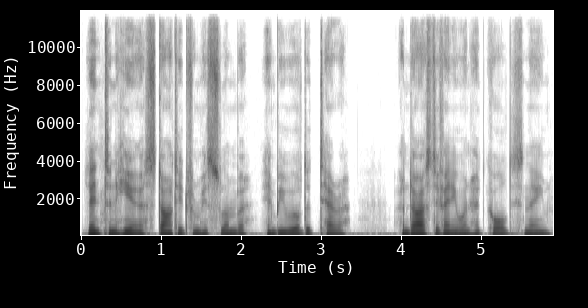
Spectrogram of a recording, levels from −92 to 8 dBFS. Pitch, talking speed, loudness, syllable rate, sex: 100 Hz, 185 wpm, -21 LUFS, 6.1 syllables/s, male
